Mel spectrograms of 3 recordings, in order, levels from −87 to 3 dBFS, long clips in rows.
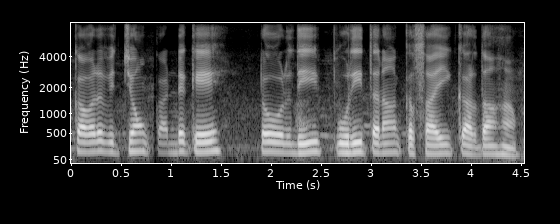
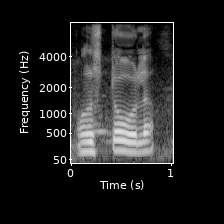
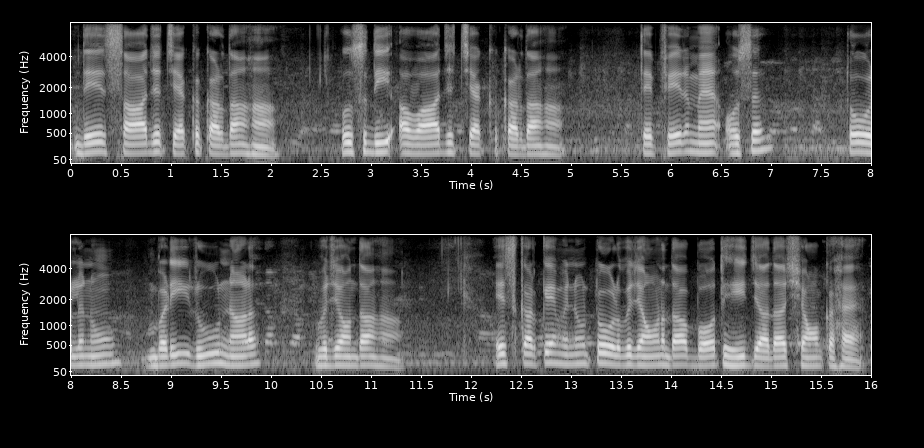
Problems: continuous background conversations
